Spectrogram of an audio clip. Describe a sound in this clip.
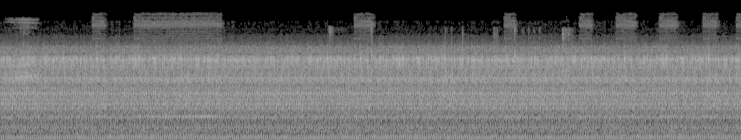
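A diesel engine idles with a steady low rumble.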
